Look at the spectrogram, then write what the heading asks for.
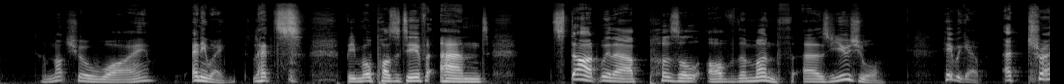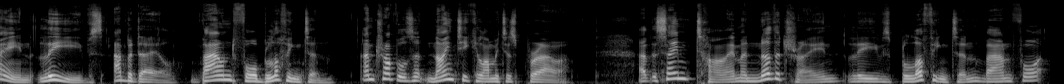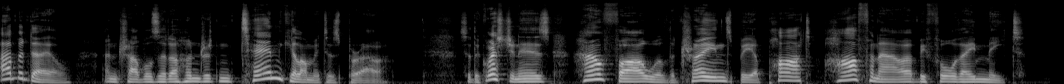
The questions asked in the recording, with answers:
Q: So the question is, how far will the trains be apart half an hour before they meet?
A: So, the answer is the trains will be 100 kilometres apart half an hour before they meet.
